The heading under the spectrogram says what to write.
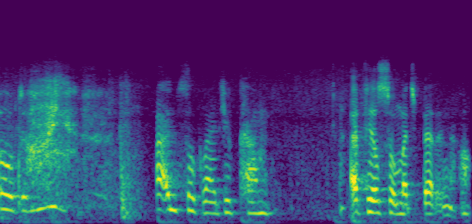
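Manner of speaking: voice all shaken up. In a drama, Sheila greets Tom, who sees she is shaken: shaken up. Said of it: "You're all shaken up".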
